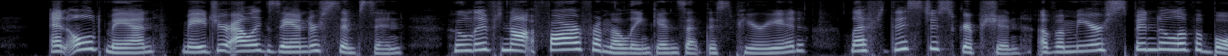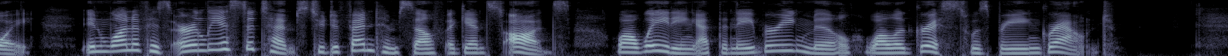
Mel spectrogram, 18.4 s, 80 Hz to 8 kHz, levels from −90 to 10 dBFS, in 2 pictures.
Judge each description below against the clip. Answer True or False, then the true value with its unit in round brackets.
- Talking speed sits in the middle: True (160 wpm)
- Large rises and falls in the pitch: True (6.4 semitones)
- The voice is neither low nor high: False (235 Hz)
